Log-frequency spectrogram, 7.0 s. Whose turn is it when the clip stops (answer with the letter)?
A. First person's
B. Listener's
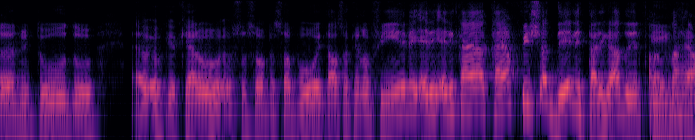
A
